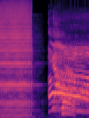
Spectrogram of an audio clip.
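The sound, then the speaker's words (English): A loud, harsh game show buzzer blares steadily for over half a second during a rhyming word game, then cuts off abruptly; after a brief gap, excited voices break out in overlapping talk. “After the buzzer.”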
